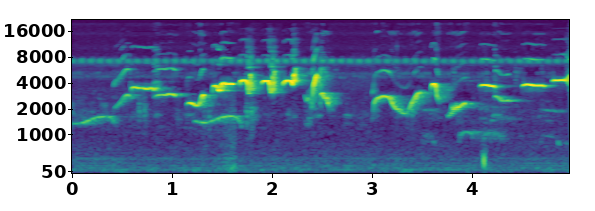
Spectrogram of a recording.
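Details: Birds singing in the morning at Kamphaeng Saen, Thailand: a varied flowing song of clear whistles, quick upward slurs and warbled sliding notes in continuous phrases, over a thin steady high hum.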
